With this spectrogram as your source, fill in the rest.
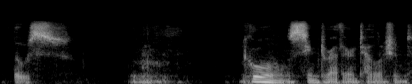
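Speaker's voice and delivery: whispered, low, hushed, uneasy and fearful voice. Playing a character, speaking to a fellow player in the story: low voice. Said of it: "as I kind of say in a low voice".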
